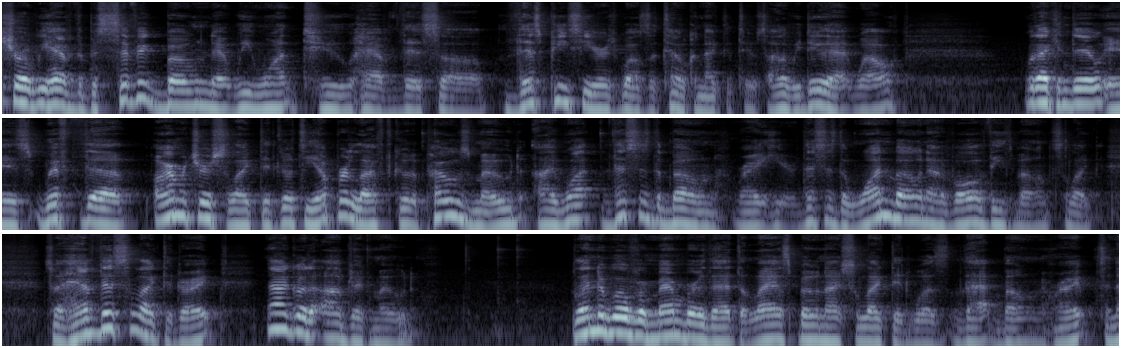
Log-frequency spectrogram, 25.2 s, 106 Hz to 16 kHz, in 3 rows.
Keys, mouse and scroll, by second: 10.6 click, 11.5 click, 12.9 click, 19.4 click, 19.6 click, 20.5 click, 20.7 click.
